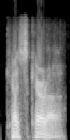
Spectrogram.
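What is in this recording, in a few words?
"cascara", American English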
